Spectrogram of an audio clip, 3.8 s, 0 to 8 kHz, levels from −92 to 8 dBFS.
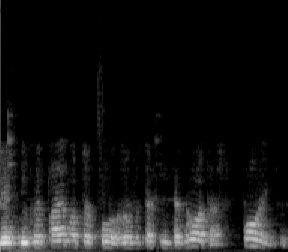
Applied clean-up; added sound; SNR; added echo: neural mask model DeepFilterNet 3.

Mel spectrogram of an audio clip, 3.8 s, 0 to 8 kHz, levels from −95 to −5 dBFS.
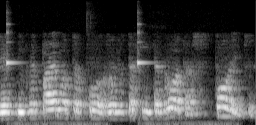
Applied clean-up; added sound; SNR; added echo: none; Marimba, xylophone; 16 dB; reverberation time 0.6 s.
